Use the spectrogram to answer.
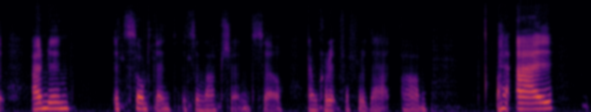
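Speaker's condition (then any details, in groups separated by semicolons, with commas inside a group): Spinal muscular atrophy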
